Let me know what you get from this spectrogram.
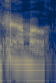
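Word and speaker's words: HAMR: for a while HR pronounced the obvious way hammer and what this allows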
